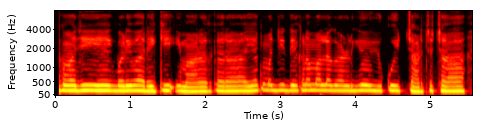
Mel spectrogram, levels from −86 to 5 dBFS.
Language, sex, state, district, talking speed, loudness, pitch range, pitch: Hindi, male, Uttarakhand, Uttarkashi, 205 wpm, -21 LUFS, 165-180 Hz, 175 Hz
